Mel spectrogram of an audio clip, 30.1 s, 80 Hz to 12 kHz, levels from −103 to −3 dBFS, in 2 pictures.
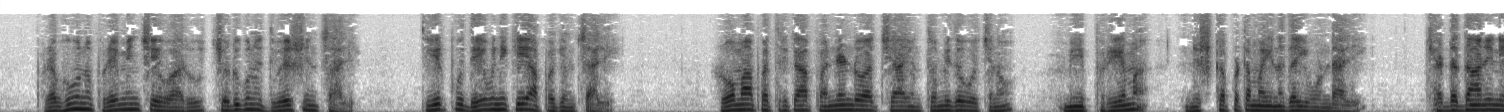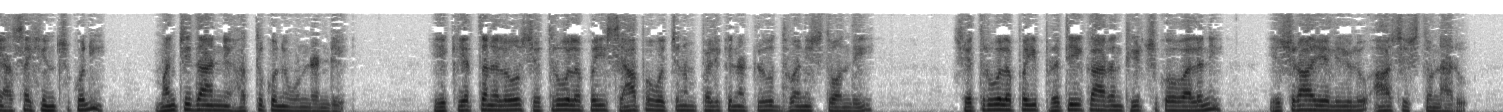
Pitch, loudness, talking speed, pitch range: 130 Hz, -19 LUFS, 65 wpm, 115-145 Hz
